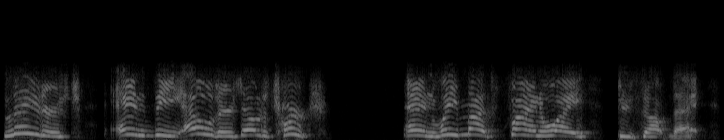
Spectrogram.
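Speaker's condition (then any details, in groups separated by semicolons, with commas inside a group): Cerebral palsy; visible to casting agents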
